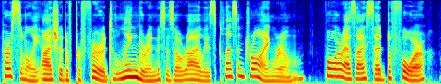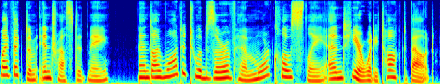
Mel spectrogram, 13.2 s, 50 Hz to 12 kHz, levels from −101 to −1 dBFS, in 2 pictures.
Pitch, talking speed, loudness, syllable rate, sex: 200 Hz, 165 wpm, -16 LUFS, 4.9 syllables/s, female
